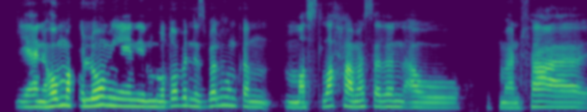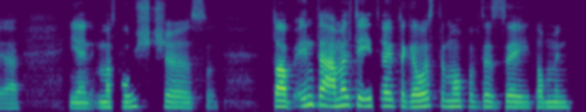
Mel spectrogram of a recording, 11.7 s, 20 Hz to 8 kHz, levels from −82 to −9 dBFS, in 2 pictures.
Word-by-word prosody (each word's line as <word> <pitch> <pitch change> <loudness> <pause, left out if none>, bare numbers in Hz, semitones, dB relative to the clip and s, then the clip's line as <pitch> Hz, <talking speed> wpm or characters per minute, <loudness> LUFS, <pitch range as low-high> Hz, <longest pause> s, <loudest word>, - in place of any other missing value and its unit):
يعني 155 0 +2
هم 190 +5 +6
كُلّهم 200 +2 +4
يعني 180 -3 +3
الموضوع 160 +3 0
بالنسبة 180 -3 -2
لهم 205 0 -3
كان 155 -6 -4
مَصلحة 145 +6 +1
مثلًا 165 -2 -2
أو 135 -1 -4 0.4
مَنفعة 145 +1 +2 0.2
ي - - -27 0.5
يعني 135 -2 -4
ما 150 0 -4
فيهوش 155 +2 -8 0.2
ص 135 -1 -12 0.6
طَب 165 -2 +4
أنت 220 +4 -1
عملت 210 +2 +4
إيه 190 -1 +1
طيب 180 -1 +1
تجاوزت 170 +3 -1
الموقِف 165 -2 -5
ده 160 - -4
إزاي 150 -1 -3
طمّنّي؟ 145 0 -6
160 Hz, 140 wpm, -25 LUFS, 145-180 Hz, 0.6 s, هم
